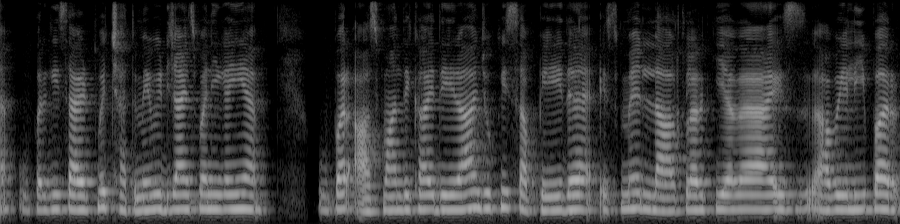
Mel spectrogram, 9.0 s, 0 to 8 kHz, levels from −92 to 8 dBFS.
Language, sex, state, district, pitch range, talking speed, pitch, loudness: Hindi, female, Chhattisgarh, Balrampur, 190-200 Hz, 200 wpm, 195 Hz, -31 LUFS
